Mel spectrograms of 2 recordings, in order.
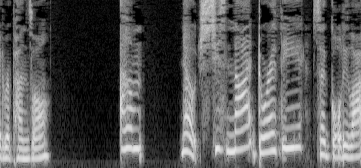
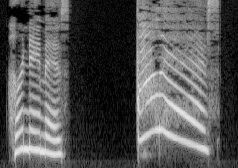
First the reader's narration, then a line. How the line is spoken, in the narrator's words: squealed in unison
